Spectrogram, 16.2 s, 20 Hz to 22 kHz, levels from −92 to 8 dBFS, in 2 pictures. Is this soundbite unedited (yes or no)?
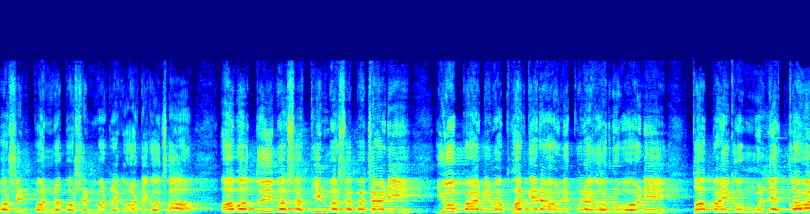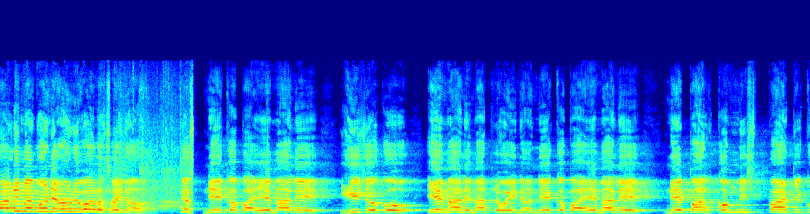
no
